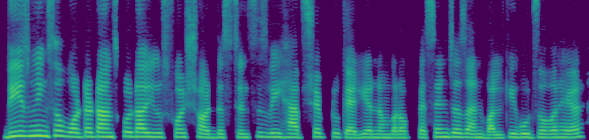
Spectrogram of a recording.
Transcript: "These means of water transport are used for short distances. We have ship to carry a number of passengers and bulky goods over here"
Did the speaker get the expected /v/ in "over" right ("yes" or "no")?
yes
